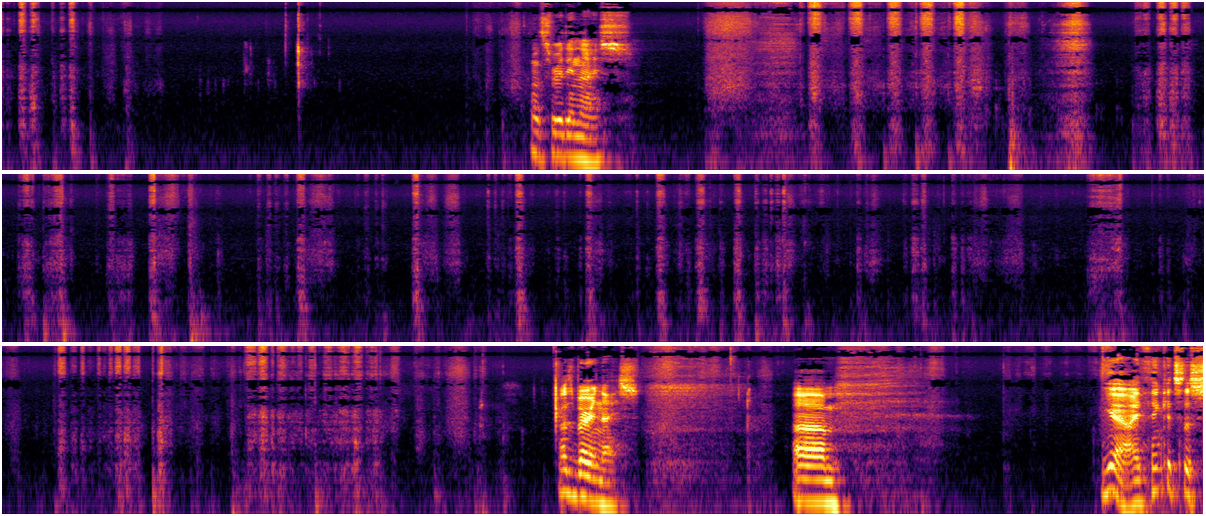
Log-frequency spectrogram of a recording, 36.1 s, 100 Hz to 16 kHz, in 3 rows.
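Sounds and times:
pencil scratching on paper: 0:00.0 - 0:01.4, 0:07.0 - 0:10.3, 0:11.3 - 0:28.9.

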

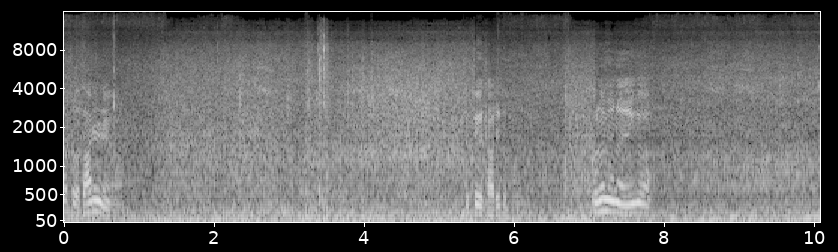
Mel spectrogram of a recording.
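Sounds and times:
wind buffeting microphone: 0:00.0 - 0:07.1
road traffic noise: 0:00.0 - 0:10.0.

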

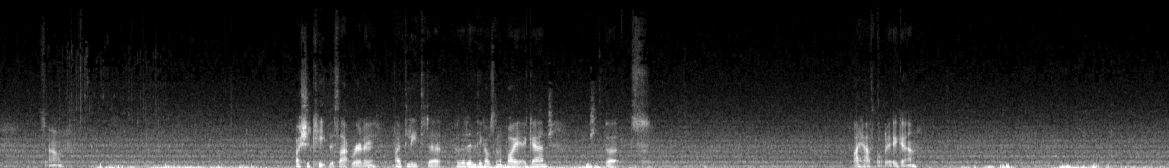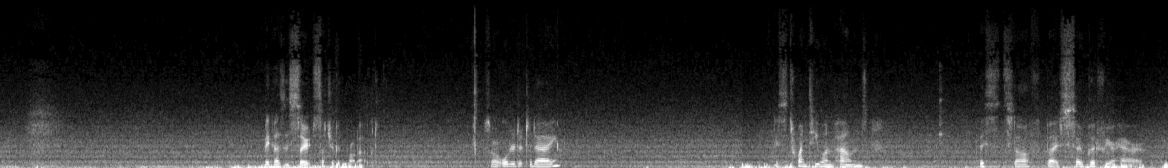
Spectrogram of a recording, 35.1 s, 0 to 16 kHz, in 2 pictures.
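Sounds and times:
steady background noise: 0:00.0 - 0:35.0
camera handling rumble: 0:01.0 - 0:02.6.

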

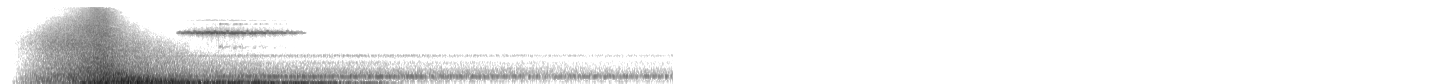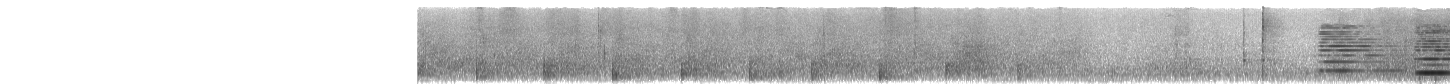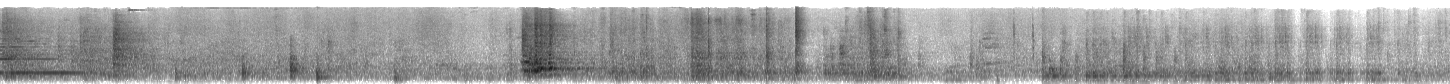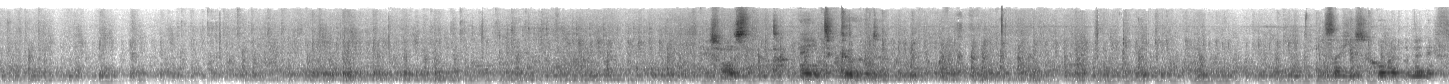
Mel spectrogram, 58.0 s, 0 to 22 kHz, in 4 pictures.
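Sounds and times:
elevator car humming: 0:20.6 - 0:33.0, 0:33.6 - 0:57.7
elevator door sounds: 0:27.6 - 0:32.5, 0:34.1 - 0:57.8
two-note elevator chime: 0:27.7 - 0:30.0.

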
